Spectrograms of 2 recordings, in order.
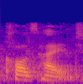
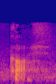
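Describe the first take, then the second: First: It is said as cos plus the letter H. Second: It is said as one single syllable. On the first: The speaker rarely uses these functions. The speaker calls it wrong. "someone hasn't been using them very much because they'll say cos H" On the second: The speaker uses these functions all the time. The speaker calls it right. "most people that use them all the time just say cosh"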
